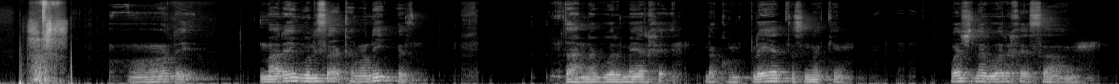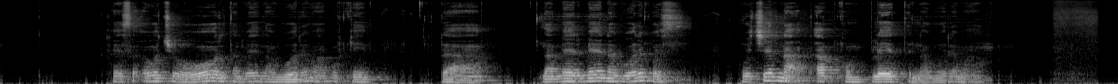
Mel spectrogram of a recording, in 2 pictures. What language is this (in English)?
Poqomam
